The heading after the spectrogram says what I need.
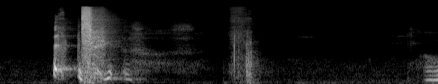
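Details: Woman sneezing in a bay leaf (tej patta) sneezing challenge: one forceful sneeze after a sharp intake of breath, then a smaller sneeze-like burst, triggered by the irritant.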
